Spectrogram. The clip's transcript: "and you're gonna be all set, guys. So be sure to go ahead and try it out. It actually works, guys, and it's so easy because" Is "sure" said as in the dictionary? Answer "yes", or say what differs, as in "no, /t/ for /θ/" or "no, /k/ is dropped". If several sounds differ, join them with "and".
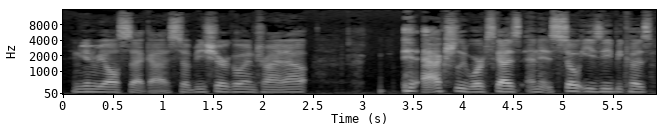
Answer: yes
